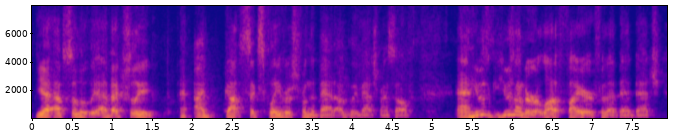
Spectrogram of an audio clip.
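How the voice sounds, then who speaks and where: A man's voice: medium pitch, animated, a little fast. Easygoing man hosting a casual stream. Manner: easygoing, agreeable, chatty. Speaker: livestream host. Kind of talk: casual livestream chat about hookah tobacco.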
